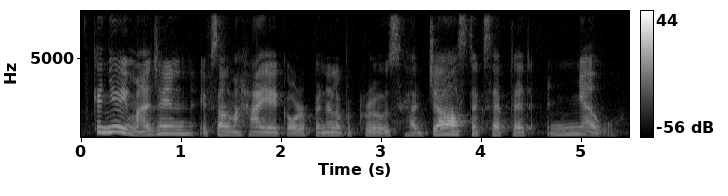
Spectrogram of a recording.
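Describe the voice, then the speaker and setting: A woman with a Mexican accent talks at a fairly slow pace in a fairly low pitch, with ordinary pitch variation and hardly any pauses. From Mexico. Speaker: actress and producer. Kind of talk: personal story vlog. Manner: animated.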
